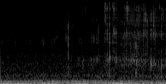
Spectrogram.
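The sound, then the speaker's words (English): A big bite into a flaky homemade croissant taken close to the mic: a burst of crisp, crackly crunching that builds after a quiet low hum, crinkling like flaky layers breaking apart, with no voices. “I took a really big bite. Can y'all hear that?”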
